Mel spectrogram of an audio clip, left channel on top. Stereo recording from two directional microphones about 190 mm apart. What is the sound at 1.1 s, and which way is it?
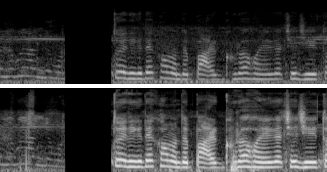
Speech, 50° right (ahead or behind).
